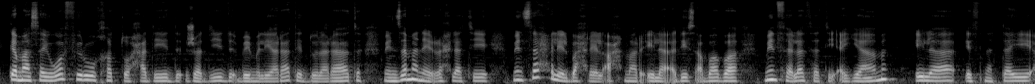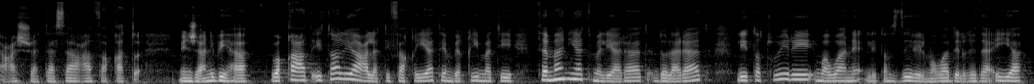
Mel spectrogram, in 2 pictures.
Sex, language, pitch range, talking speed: female, Arabic, 145-180 Hz, 115 wpm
